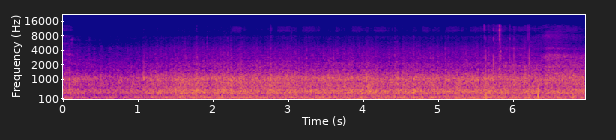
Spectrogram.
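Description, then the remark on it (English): Steady rain makes a continuous, dense hiss over a deep, constant rumble. It holds at an even loudness throughout, with no voices and no distinct individual drops. “Uh, well, at least you get a little ASMR segment with this rain.”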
